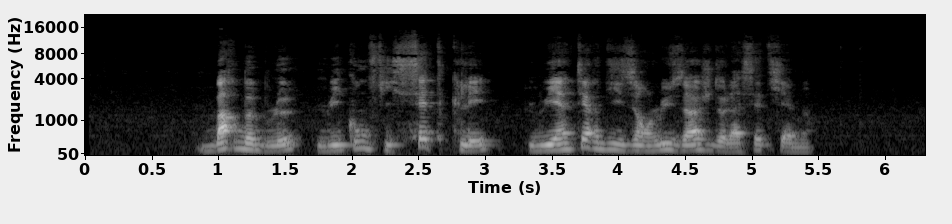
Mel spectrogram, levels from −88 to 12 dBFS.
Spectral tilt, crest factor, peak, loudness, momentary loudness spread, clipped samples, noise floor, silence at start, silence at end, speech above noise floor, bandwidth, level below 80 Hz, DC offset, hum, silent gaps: -4.5 dB/octave; 26 dB; -2 dBFS; -28 LUFS; 16 LU; under 0.1%; -68 dBFS; 0.85 s; 0.9 s; 41 dB; 13.5 kHz; -70 dBFS; under 0.1%; none; none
